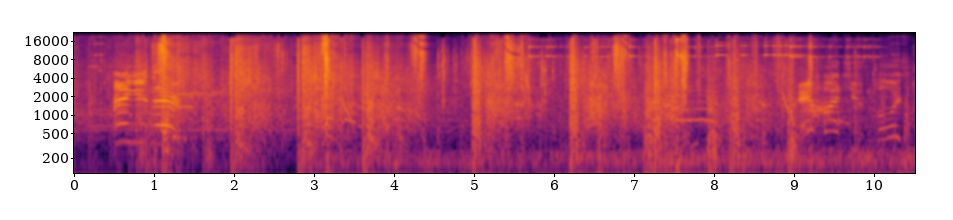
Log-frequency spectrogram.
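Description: Gunfire in the video game Red Dead Redemption, rapid scattered shots in irregular bursts with sharp cracks and thuds, character voices speaking between and over the shooting.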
